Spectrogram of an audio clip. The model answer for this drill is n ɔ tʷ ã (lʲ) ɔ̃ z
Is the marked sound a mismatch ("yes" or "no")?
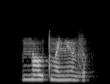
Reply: no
